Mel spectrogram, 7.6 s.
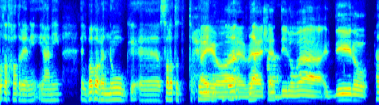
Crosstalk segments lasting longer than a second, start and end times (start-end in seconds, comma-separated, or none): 4.0-5.7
